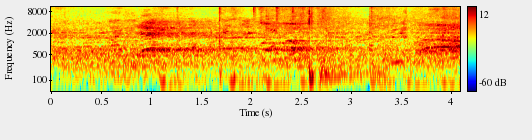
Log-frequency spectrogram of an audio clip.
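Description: Spectators and players shouting and chattering in a reverberant sports hall, with a single thump about two and a half seconds in.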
